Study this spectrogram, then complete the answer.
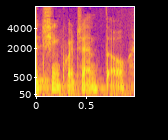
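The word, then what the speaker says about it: Cinquecento: just how you pronounce it it is the chin quento um it's just we pronounce it 500 in the US but I just thought from a branding standpoint would you want to use the name Chinko chento doesn't sound like you do we will we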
